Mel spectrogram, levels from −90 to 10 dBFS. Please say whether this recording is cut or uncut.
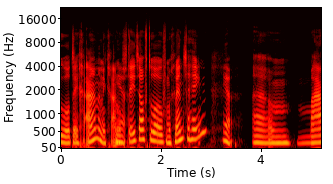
uncut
